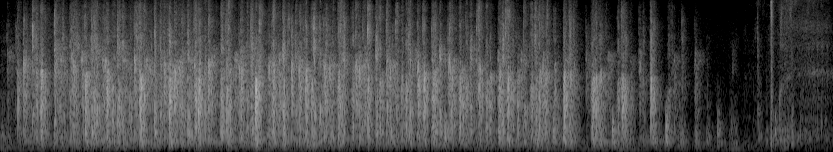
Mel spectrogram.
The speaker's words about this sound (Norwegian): Så gi dem alle tre en varm applaus.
